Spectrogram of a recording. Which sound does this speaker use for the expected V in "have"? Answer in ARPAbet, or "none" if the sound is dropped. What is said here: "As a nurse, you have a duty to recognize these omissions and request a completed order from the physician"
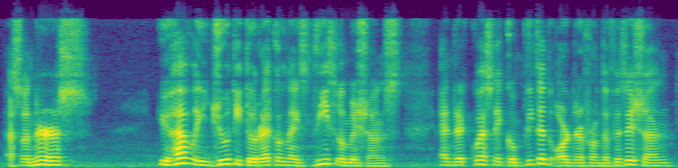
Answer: V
